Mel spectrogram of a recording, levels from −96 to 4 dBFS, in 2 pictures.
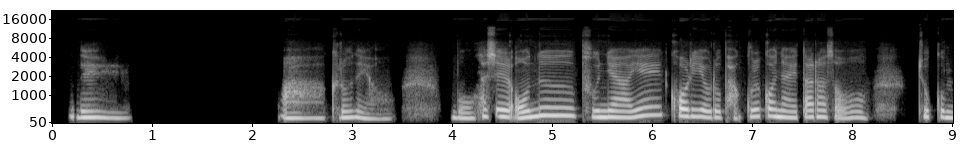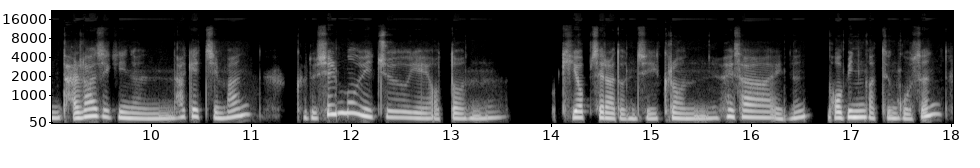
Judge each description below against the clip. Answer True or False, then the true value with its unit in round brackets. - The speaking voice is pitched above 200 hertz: True (210 Hz)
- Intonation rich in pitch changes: False (3.8 semitones)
